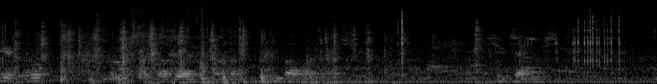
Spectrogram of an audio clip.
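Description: Men talking, partly in short murmured words, with a few light clicks and a low steady hum underneath from about two and a half seconds in.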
